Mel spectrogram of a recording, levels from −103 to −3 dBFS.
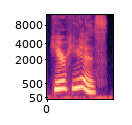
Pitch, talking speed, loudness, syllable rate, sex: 295 Hz, 180 wpm, -14 LUFS, 4.7 syllables/s, female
